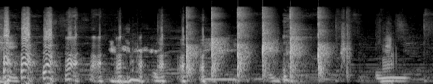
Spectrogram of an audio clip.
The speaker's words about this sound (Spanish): Sí, no, gracias ahí, un, un aplausito ahí, escuché.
